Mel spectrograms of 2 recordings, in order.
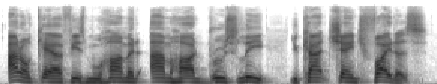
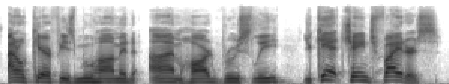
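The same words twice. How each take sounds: First: It is spoken in a put-on British accent. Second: It is spoken in the speaker's normal accent.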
